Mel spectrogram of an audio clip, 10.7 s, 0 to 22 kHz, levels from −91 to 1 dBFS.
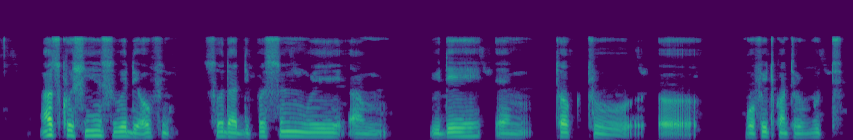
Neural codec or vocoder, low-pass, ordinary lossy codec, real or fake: none; 7.2 kHz; none; real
